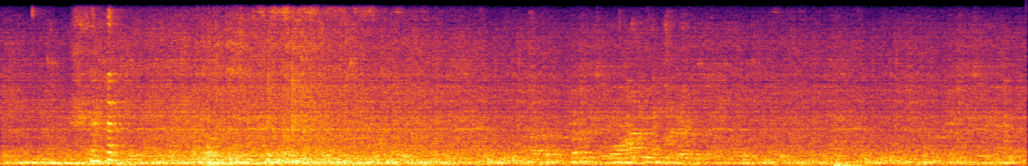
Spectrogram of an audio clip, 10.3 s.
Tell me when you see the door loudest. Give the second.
2 s.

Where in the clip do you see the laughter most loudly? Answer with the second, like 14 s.
1 s.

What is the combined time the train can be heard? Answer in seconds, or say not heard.
10 s.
